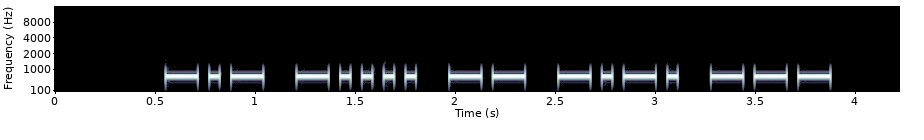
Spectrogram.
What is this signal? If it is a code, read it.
Morse code, heard as a keyed tone, about 22 wpm, 700 Hz. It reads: K6MCO
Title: USA Call Signs - 5 Characters - 3x Character Spacing - 22wpm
